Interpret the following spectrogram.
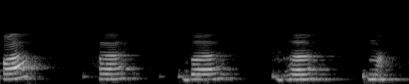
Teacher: तो ट वर्ग ट ठ ड ढ ण ट ठ ड ढ ण इस किससे बोले जाएंगे मूर्धा से फिर आएगा दंत दंत दंत से क्या बोला जाएगा इसके बाद वाला पूरा त वर्ग त द भ न फिर आ जाता है ओष्ठ ओष्ठ ओष्ठ से क्या बोला जाएगा प फ ब भ म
